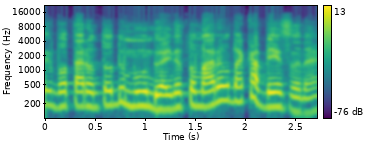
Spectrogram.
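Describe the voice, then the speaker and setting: A man talks at a moderate pace. His voice is high in pitch. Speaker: videocast host. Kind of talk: casual interview conversation.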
